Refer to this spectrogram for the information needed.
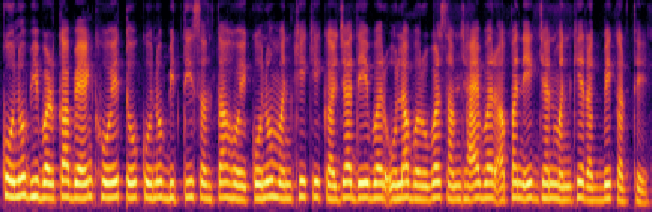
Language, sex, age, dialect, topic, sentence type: Chhattisgarhi, female, 31-35, Western/Budati/Khatahi, banking, statement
